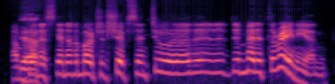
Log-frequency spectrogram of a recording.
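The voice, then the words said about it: Exaggerated put-on Italian accent. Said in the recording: “my stupid Italian accent”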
